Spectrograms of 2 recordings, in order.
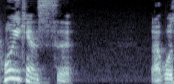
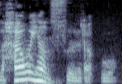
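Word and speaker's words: Huygens: 또 다른 뛰어난 물리학치신 크리스티안 호이겐스라고 저희는 배웠고 요쯤에는 이제 원어 발음을 사서 하위현스라고 하죠.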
